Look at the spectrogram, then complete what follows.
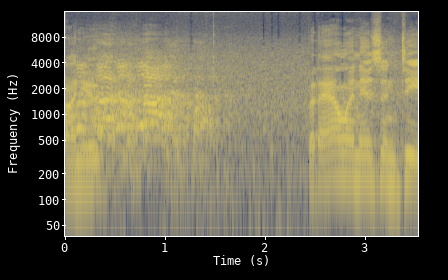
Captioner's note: audience laughing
